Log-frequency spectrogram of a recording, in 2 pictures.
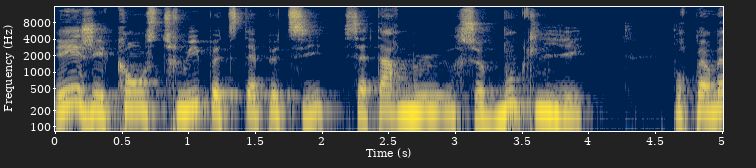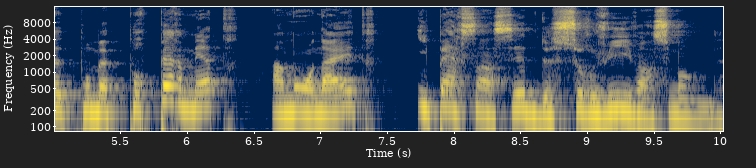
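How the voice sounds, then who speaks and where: A man with a Quebec accent speaks at a very slow pace. His voice has a dark, mellow tone, a high pitch and ordinary pitch variation. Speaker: life coach. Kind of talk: personal testimony. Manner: halting, with many repetitions and hesitations.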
